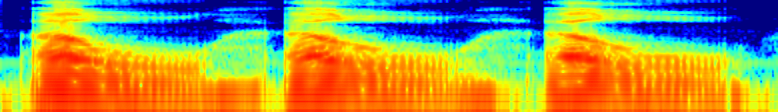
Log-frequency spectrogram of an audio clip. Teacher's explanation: ghain termasuk salah satu sifat huruf yang dia adalah sifat rakhawah yang di mana suaranya mengalir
